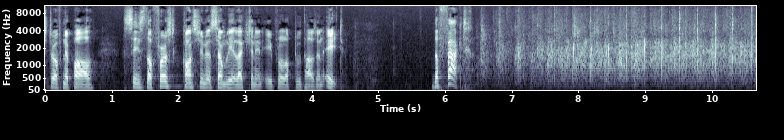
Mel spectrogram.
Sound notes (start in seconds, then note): 6.4 audience applauds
